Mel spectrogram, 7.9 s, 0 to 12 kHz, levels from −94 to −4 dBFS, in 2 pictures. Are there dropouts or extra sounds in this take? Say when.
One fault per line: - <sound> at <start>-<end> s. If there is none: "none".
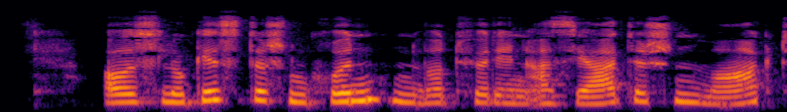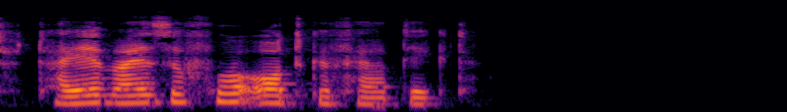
none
